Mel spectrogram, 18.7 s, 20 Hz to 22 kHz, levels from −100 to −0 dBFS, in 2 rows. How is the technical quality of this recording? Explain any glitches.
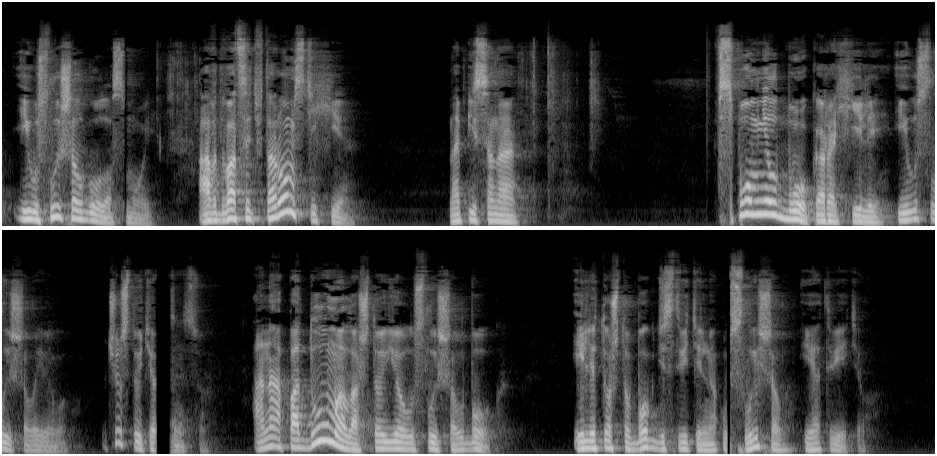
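The speech has three dropouts from AAC frame loss with muting. Whole coded frames went missing, and the decoder filled them with silence. The overlapping windows then faded the sound out and back in, leaving soft-edged holes. The first, at 1.18 to 1.26 s between "и услышал" and "мой а в", and the last, at 16.58 to 16.63 s, each fit a single frame of roughly 43 ms. The middle gap, from 10.85 to 11.04 s, is longer, consistent with several consecutive frames lost.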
